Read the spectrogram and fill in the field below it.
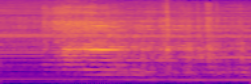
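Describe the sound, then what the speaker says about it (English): A weld being laid in a workshop, a loud, steady crackling hiss that swells to a peak early and then holds at a rough, sputtering level, with no talking. "Put a weld in."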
